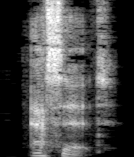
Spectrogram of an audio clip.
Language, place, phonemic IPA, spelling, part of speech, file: English, Queensland, /ˈæset/, asset, noun, En-au-asset.ogg
- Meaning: A thing or quality that has value, especially one that generates cash flows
